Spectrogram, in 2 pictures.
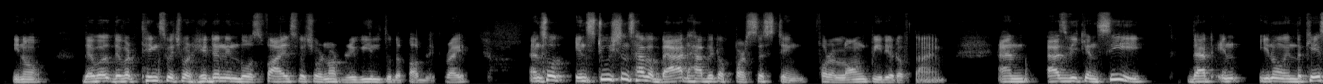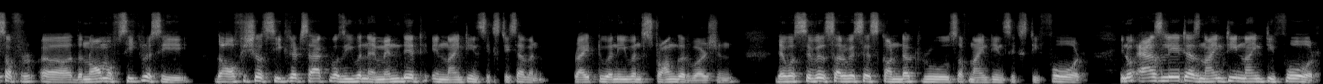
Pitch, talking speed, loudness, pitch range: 130 Hz, 190 wpm, -22 LUFS, 120-145 Hz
